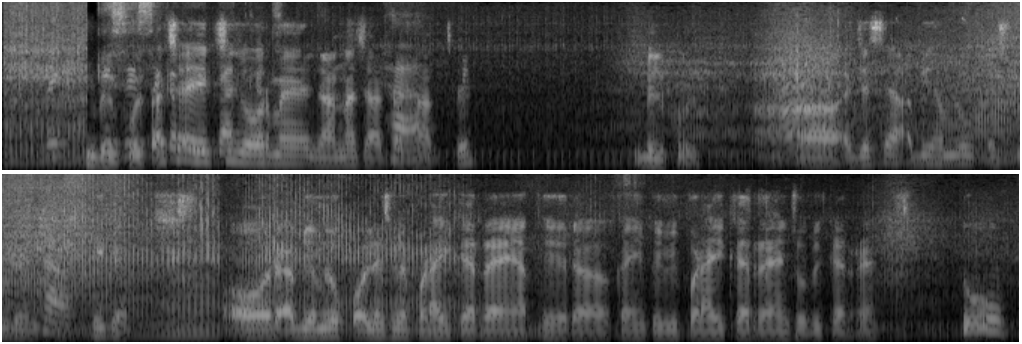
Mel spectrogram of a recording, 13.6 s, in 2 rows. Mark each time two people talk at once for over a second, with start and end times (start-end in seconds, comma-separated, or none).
0.6-1.9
